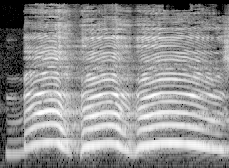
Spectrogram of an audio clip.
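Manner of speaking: high, loud, slow mock wail; boo-hoo like a cartoon crybaby; hammed-up sobbing. A narrator's reading. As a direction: dogs sobbing in fear of the monster. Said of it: "sobbed the dogs".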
